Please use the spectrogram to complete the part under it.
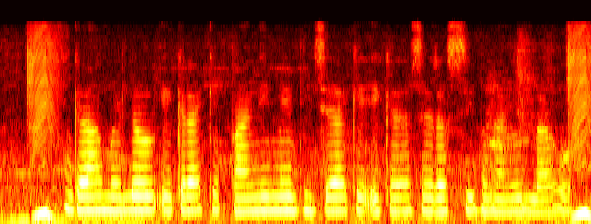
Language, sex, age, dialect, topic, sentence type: Bhojpuri, female, <18, Southern / Standard, agriculture, statement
